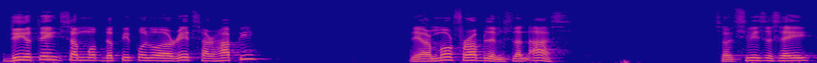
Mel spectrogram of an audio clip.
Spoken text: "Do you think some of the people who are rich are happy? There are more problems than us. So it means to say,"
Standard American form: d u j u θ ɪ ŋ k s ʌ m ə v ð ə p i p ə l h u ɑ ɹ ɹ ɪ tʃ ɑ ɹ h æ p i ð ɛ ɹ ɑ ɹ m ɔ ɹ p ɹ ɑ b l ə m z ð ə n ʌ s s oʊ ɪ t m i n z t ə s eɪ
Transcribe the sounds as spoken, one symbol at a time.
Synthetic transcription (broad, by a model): d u j u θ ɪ ŋ k s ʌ m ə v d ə p i p ə l h u ɑ ɹ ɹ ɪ s ɑ ɹ h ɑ p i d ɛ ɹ ɑ ɹ m ɔ ɹ p ɹ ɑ b l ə m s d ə n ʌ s s oʊ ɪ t m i n s t ə s eɪ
